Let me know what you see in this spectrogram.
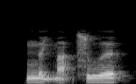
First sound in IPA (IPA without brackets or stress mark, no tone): ŋ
